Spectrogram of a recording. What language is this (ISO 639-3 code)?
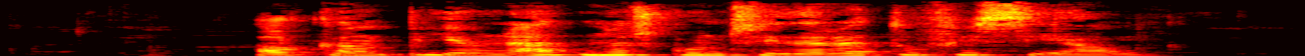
cat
